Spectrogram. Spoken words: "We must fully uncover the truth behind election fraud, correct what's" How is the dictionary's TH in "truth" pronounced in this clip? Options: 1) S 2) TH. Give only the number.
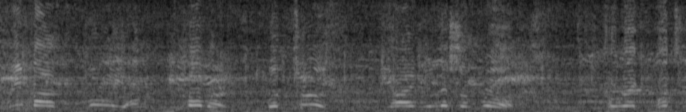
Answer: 1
